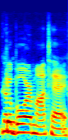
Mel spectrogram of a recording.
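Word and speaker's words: Gabor Maté: Gabor Mate.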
